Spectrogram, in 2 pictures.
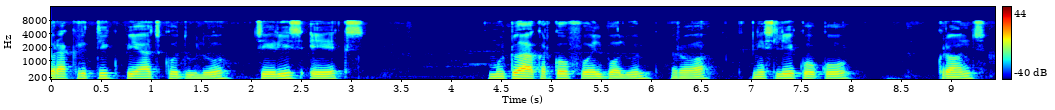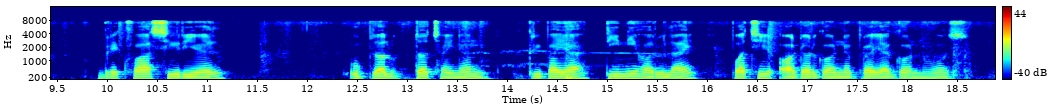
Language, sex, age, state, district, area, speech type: Nepali, male, 45-60, West Bengal, Darjeeling, rural, read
